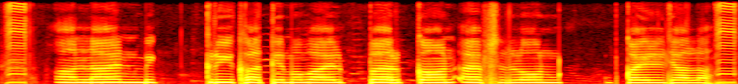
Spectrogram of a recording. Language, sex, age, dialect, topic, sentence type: Bhojpuri, female, 18-24, Western, agriculture, question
